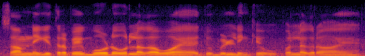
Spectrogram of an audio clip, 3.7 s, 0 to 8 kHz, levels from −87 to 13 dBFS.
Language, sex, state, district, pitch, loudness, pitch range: Hindi, male, Uttar Pradesh, Saharanpur, 115 Hz, -16 LUFS, 105-120 Hz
